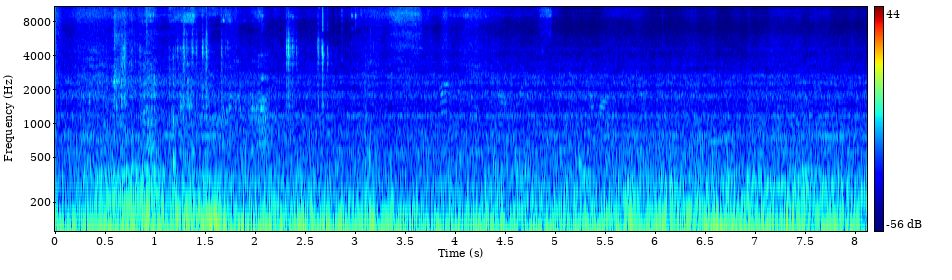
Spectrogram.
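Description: A car driving, with a loud, steady low rumble of road and engine noise and a faint rising engine note in the first second as it pulls through a turn.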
